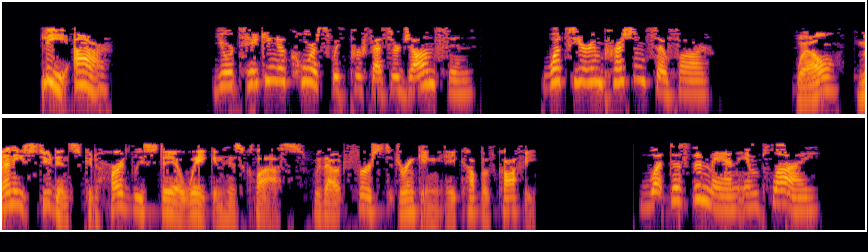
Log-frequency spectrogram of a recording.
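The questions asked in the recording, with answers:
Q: What does the man imply?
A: Professor Johnson's class is boring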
